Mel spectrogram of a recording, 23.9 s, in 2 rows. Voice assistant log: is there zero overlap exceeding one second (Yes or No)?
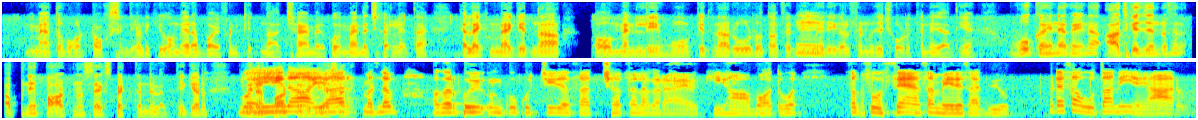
No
